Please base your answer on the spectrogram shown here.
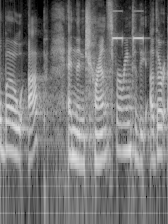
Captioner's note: timer beeps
